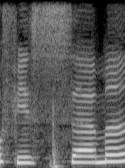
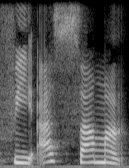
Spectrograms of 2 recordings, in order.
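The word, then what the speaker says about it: في السماء: Fissa dibacanya bukan fi'as sama, tapi fissa. Tapi ketika kita wasal di sini, misalnya mau ditubruk nih ke sini, jadinya as-samai kadzalika.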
